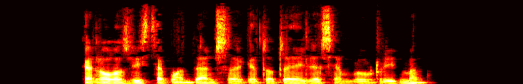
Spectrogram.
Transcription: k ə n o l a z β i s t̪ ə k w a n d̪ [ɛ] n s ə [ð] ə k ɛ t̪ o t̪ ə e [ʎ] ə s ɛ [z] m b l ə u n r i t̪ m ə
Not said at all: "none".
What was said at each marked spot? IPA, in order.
a, ð, ʎ, none

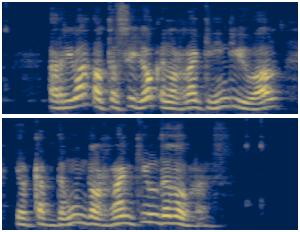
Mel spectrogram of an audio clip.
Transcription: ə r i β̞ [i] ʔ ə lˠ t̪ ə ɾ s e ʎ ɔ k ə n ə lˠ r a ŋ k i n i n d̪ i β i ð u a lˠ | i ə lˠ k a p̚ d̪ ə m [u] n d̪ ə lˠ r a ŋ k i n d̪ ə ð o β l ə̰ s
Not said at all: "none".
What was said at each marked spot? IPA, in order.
a, u

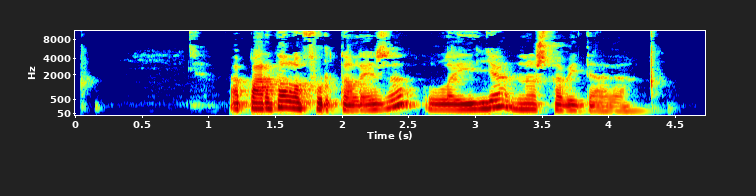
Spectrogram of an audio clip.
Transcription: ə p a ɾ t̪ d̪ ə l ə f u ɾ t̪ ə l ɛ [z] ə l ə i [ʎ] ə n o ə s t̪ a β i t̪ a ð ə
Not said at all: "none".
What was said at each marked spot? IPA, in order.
z, ʎ

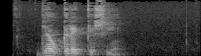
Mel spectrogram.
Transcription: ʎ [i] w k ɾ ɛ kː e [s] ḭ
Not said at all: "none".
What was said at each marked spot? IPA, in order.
a, s

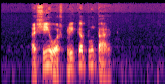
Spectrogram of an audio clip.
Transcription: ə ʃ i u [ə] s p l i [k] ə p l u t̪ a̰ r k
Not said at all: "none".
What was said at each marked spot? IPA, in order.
ə, k

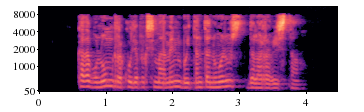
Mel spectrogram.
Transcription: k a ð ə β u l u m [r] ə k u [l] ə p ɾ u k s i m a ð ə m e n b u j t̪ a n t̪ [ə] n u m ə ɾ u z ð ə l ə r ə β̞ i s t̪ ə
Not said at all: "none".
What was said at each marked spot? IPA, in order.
r, ʎ, ə

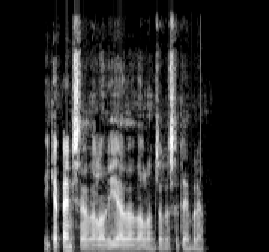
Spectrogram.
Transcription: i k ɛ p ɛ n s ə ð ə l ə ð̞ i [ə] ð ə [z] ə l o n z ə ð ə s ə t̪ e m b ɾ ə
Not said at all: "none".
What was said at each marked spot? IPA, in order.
a, ð

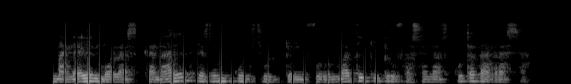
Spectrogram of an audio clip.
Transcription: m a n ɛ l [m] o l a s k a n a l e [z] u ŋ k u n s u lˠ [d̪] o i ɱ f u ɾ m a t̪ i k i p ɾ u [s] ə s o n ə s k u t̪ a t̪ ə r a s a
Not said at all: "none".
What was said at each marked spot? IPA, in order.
m, z, t̪, f

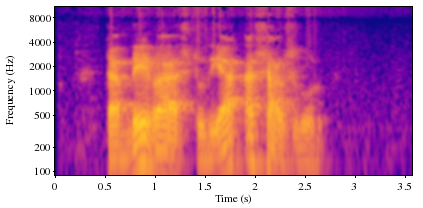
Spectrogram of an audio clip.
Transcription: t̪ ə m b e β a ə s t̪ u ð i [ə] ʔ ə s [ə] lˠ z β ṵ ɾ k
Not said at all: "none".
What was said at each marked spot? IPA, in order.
a, a

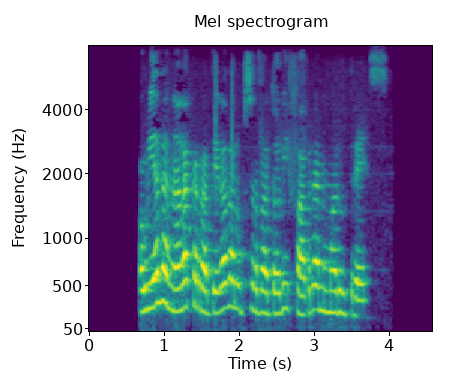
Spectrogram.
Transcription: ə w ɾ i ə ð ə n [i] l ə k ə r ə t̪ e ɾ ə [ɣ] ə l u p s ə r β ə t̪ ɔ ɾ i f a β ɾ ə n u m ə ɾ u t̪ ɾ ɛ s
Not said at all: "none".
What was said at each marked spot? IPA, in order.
a, ð

